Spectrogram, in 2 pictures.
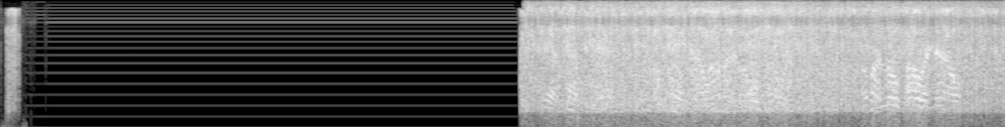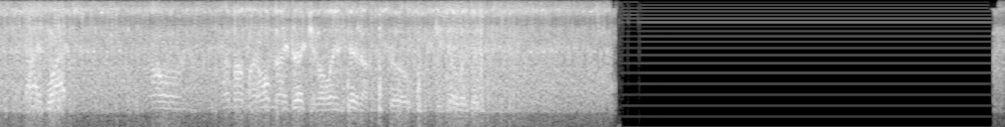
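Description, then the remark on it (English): A band-limited radio transmission through a repeater carries a steady engine drone beneath a voice, lasting about fifteen seconds between stretches of silence, the rumble fairly loud and partly covering the talk. “You sounded pretty good through the repeater, but that engine noise starts to cover you up a little bit.”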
